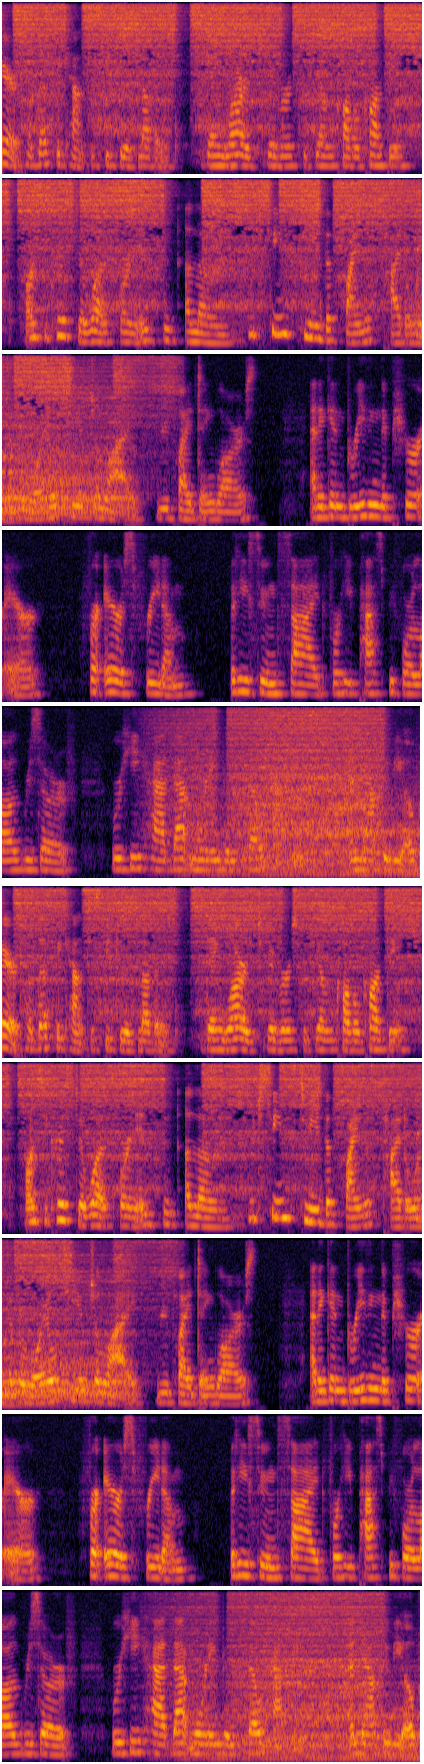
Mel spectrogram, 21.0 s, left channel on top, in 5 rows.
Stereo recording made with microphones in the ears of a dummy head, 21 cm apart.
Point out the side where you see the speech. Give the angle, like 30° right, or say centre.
30° right.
